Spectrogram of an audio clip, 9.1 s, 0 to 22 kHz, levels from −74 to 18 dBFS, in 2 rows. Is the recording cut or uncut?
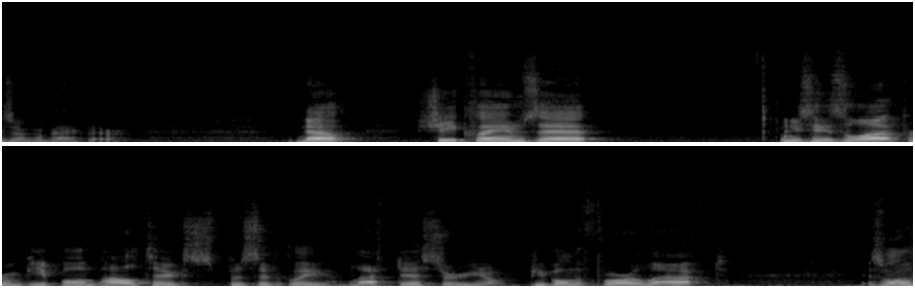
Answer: uncut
